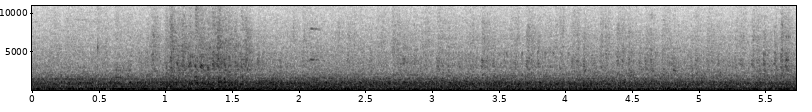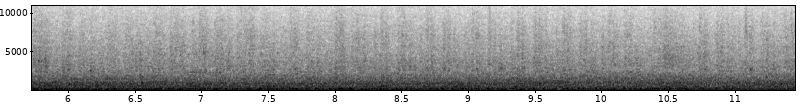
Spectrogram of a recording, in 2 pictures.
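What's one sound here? A diesel locomotive rumbles slowly away along the track.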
